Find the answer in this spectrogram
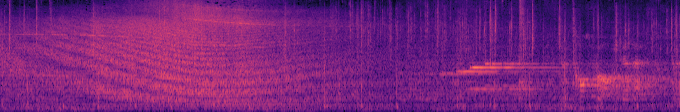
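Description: A jet airliner passing overhead, swelling to its loudest two to four seconds in with a sweeping whoosh, then fading away. Near the end a few short steady tones sound among light clicking.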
